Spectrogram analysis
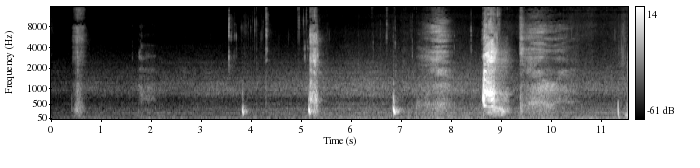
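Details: Person with really bad allergies: several forceful sneezes with sharp inhalations between them.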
